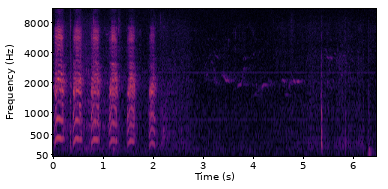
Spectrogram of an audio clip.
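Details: Decoy mallard hen calling ducks in for hunters: a fast descending run of six strident quacks in about two seconds, then quiet with faint whistles and a few clicks.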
